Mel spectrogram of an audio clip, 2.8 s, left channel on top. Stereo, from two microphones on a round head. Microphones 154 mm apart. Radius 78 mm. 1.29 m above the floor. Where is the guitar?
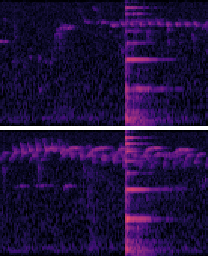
80° right, 2.5 m.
